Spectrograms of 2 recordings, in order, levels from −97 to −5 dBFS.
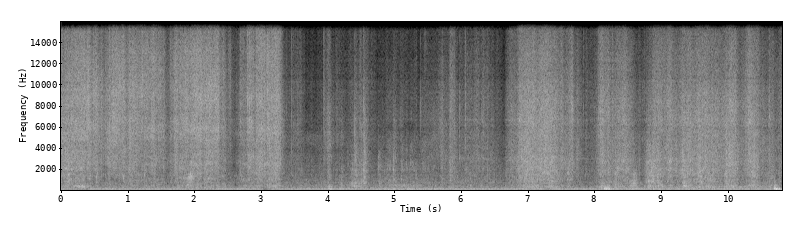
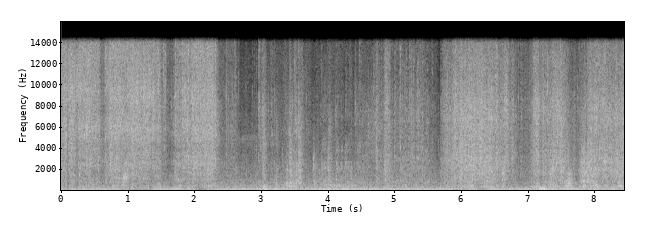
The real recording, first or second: second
